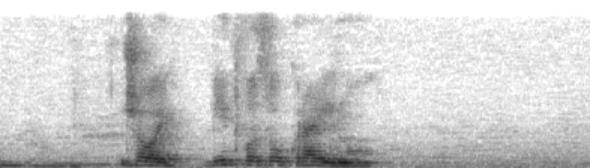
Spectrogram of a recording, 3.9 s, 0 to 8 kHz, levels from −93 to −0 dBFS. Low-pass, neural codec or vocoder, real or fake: 7.2 kHz; none; real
